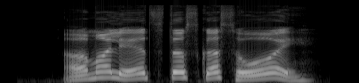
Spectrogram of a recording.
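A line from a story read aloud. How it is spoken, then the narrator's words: Reporting while guffawing. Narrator (Russian): сообщил Сорока, не прекращая хохотать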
